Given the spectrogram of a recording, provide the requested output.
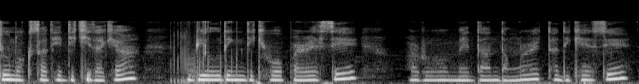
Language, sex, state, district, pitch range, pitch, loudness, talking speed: Nagamese, female, Nagaland, Kohima, 195-220 Hz, 205 Hz, -17 LUFS, 130 wpm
